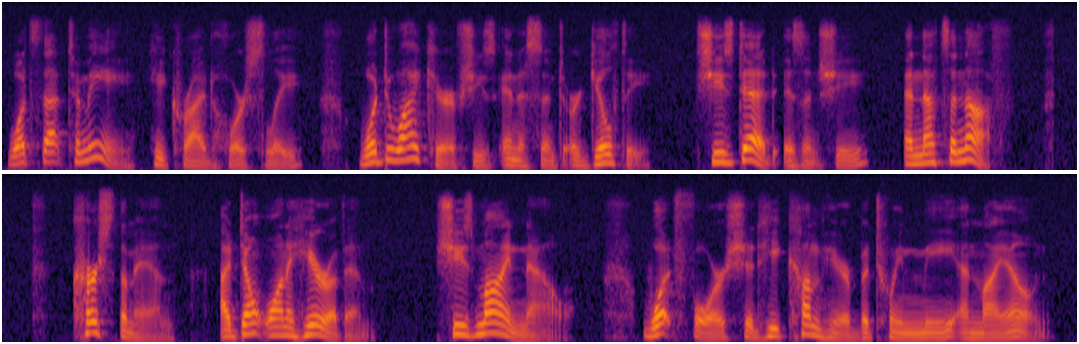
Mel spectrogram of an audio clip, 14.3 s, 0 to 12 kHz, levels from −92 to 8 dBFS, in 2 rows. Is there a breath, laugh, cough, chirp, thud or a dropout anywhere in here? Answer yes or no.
no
